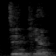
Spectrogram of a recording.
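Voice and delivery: "今天" high with no waver; flat high 今天. Shown as a demonstration. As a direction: hold "今天" high and level. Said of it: "they do not waver, they stay flat".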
